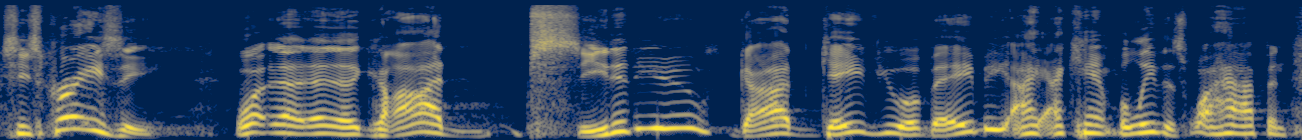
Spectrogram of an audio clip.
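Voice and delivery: a hint of a stunned fiancé who can't believe it; incredulous Joseph. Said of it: "He's like".

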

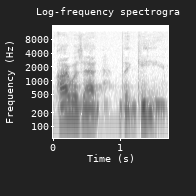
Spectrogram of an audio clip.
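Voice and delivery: slow hushed whisper, like a secret; slow conspiratorial whisper of a proud secret. Retold or imitated. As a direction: breathe it out smugly, slowly. Secretive answer to the crowd.

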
